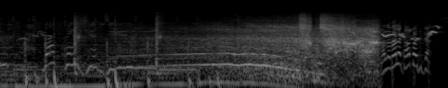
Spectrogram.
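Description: A speeding car in a Tamil movie scene screeches with a long tire squeal as it skids to a halt, loud and close, with scattered voices and street noise around it.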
